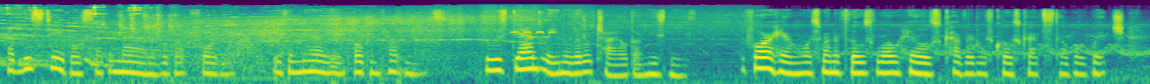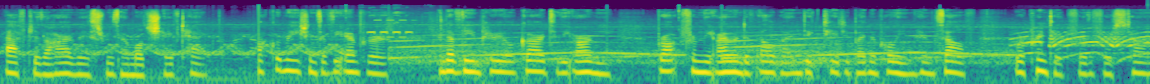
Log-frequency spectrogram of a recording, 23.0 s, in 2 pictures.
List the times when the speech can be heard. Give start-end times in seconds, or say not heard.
0.1-22.9.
